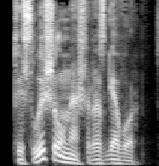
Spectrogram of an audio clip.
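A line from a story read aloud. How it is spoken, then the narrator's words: Plain. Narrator (Russian): спросил Шен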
